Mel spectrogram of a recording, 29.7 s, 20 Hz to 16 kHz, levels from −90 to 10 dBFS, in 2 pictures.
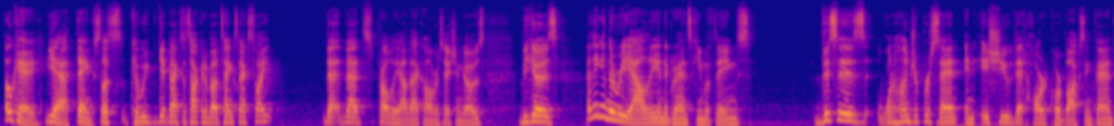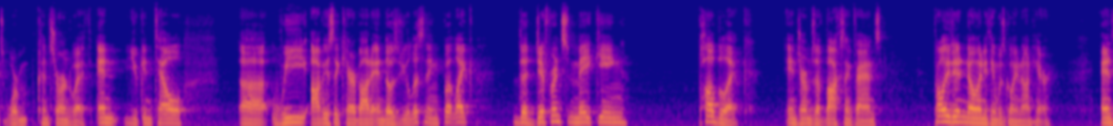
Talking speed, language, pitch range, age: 165 wpm, English, 115-145 Hz, 30-49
